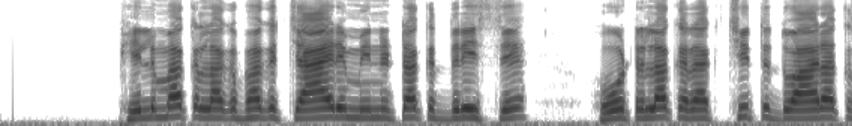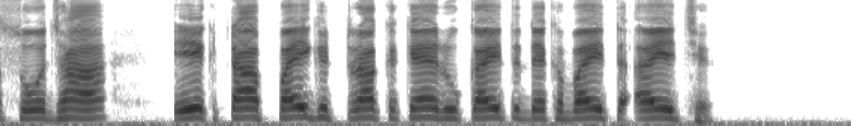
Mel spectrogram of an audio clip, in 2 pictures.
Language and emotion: Maithili, neutral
